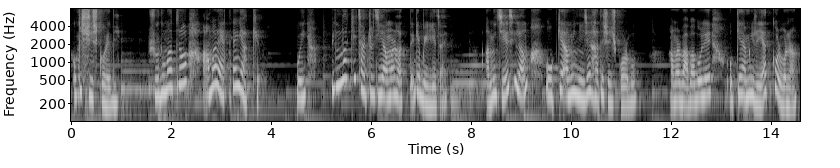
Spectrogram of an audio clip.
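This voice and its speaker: An actress playing a young female student in an audio drama, giving bitter, halting, emotional testimony in court. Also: high-pitched, animated, a little mellow, faint music behind. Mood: bitter regret. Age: young adult.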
